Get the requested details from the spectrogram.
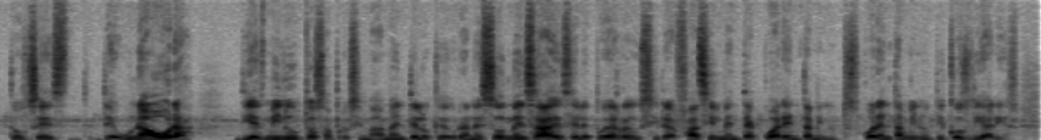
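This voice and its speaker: A man's fairly high voice at a very fast pace. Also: fairly even intonation. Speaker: pastor. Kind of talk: sermon. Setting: livestream broadcast.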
